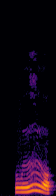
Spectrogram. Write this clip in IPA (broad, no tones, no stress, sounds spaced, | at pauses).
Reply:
β ɯ ɣ ɯ o̯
